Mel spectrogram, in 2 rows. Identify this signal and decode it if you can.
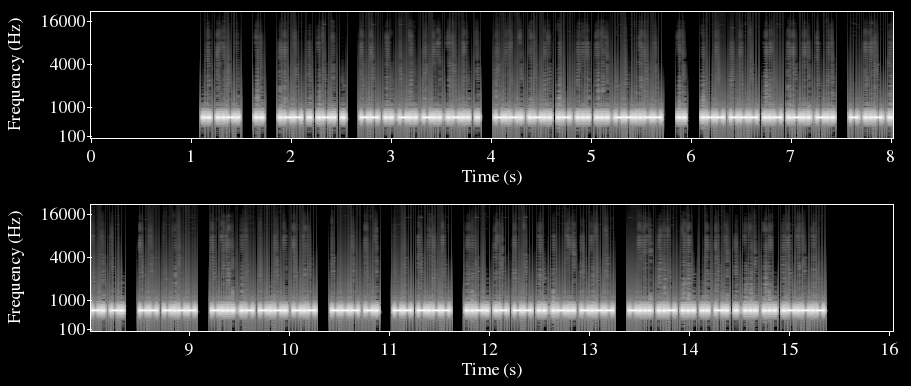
Morse code, heard as a keyed tone, about 52 wpm, 700 Hz. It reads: IF I WERE MIDDLE CLASS, I WOULD TURN MY BACK ON MY FAMILY BUSINESS.
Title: Sentences from Top 1000 Words - Review Part 6 - 50wpm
